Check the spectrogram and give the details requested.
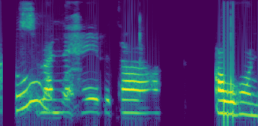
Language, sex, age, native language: Icelandic, male, 8, Icelandic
